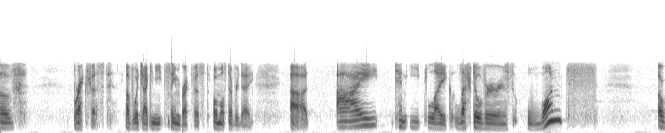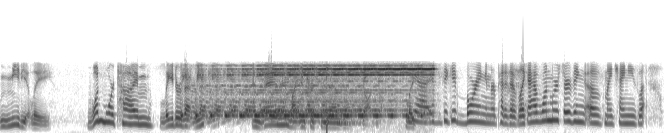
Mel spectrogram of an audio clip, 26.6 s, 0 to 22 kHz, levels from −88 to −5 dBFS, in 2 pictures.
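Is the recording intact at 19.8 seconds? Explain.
No. Two faults overlap there. A feedback howl runs from 16.61 to 22.19 s. Two devices in the same room joined the call, so sound from one loudspeaker re-entered the other microphone and gained level on every round trip. The repeats grew instead of dying away and narrowed to a tone near 3 kHz, inside the telephone line's 200 to 3400 Hz band. That tone pulses roughly every 0.3 s and peaks about 9 dB above the speech.

Inside that howl, from 19.82 to 19.84 s, there is packet loss with pitch repetition. About 20 ms of audio went missing, which points to a single lost packet. The receiver filled the gap by repeating the last pitch period and fading it out. Because the gap is so short, the fill sounds like a slightly held, buzzy note rather than a dropout to silence.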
